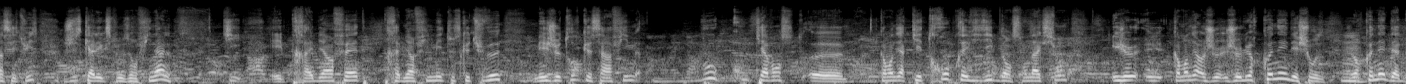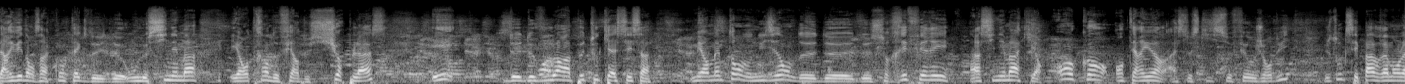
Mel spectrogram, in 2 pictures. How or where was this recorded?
busy venue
